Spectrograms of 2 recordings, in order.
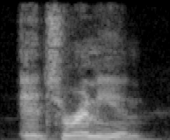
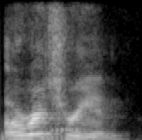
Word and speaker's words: Eritrean: saw this this is the entrenian no Eritrean I said I said it right this time uh black baby is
